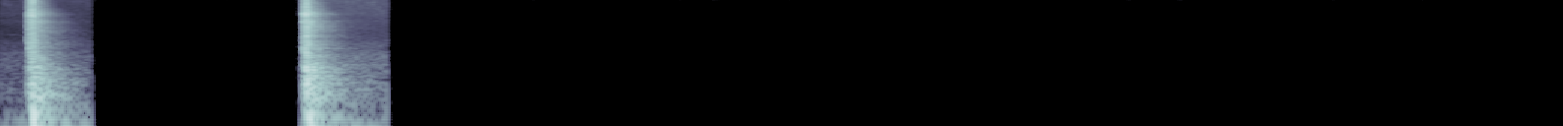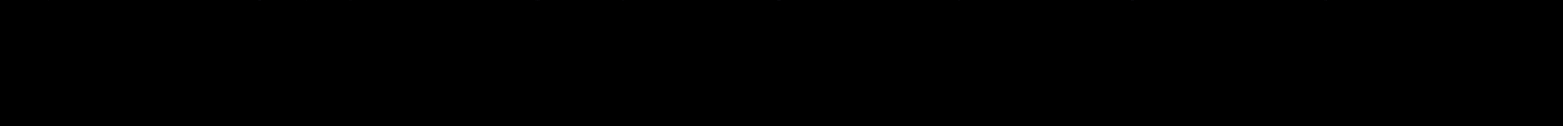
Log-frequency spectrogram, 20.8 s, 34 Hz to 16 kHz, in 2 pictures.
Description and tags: The driver side door of an MG-B being closed.
Recorded with a Marantz PMD-661 with built-in microphones for A Delicate Balance, Oxford Theatre Guild 2011.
